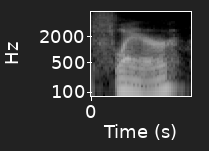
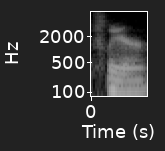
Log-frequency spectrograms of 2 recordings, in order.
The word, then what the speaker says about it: Fleer: For those of you who call Fleer, who pronounce it Flare, uh, part of the reason people my age don't is because Fleer. Well, I always called it Fleer, but then eventually in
